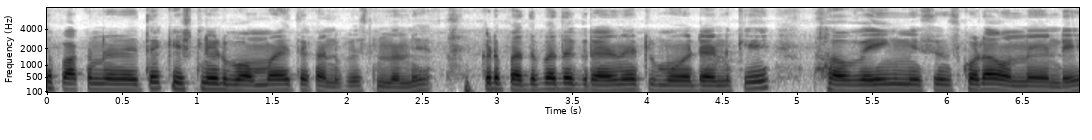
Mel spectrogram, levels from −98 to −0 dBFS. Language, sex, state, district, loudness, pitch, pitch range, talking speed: Telugu, male, Andhra Pradesh, Sri Satya Sai, -16 LUFS, 145 Hz, 135-160 Hz, 130 wpm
